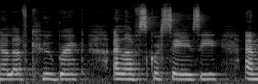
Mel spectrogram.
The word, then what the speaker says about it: Scorsese: directed by martin scorsese i did look up the pronunciation of his last name because i mentioned it in the last episode i think he pronounces it scorsese but then it's like is that the real italian way to say it i don't know so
